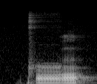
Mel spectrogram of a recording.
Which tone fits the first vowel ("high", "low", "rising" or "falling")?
low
